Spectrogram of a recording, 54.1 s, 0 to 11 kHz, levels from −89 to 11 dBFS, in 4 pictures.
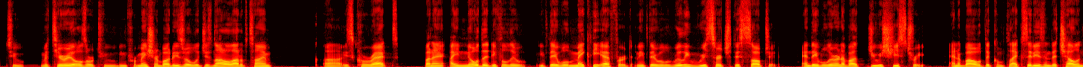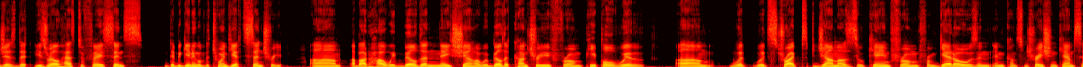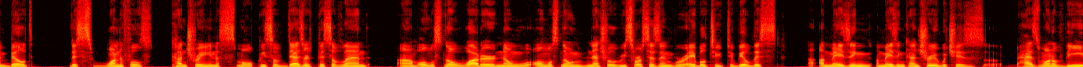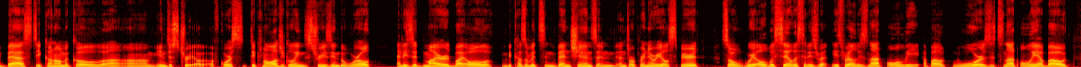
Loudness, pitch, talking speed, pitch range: -26 LUFS, 140 Hz, 190 wpm, 125-150 Hz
